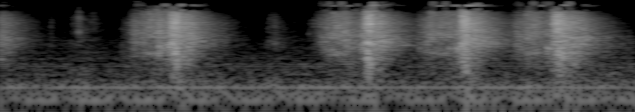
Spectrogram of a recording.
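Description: Shakers played in quick bursts to imitate rain: four bright, hissing swishes in a row, close and fairly loud over quiet background hum.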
